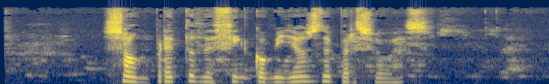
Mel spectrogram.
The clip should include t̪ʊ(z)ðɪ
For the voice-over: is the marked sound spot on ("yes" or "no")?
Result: no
